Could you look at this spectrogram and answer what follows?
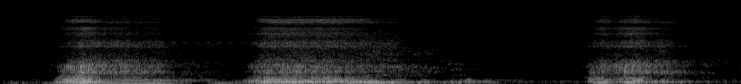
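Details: Snoring from a sleeping girl, also described as having bruxism and being delirious.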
